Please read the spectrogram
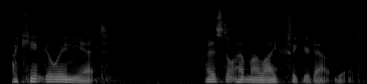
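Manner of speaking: low, soft, hesitant reply; subdued refusal. Retold or imitated. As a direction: imitate a man quietly declining, with pauses. Guard's reluctant refusal, retold.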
